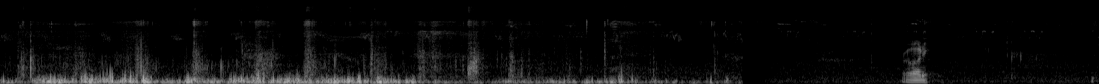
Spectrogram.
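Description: Footsteps crunching on gravel with handling noise from the phone as it is carried, cut off suddenly about three-quarters of the way in. After that only a low background, with one short pitched sound near the end.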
